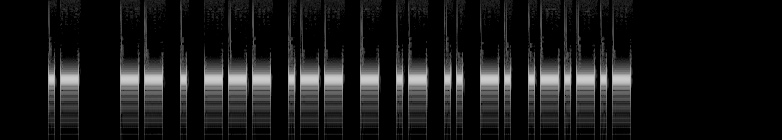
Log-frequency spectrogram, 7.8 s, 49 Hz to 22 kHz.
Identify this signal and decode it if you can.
Morse code, heard as a keyed tone, about 20 wpm, 700 Hz. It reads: A MEOWTAIN.
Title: All-Age Appropriate Jokes - 20wpm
